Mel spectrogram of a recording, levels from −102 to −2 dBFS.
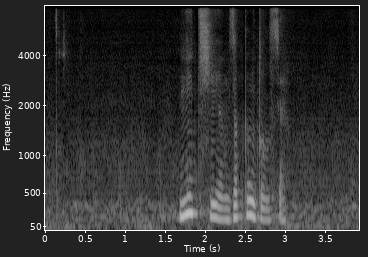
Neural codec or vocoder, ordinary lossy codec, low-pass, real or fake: codec, 16 kHz, 2 kbps, FreqCodec, smaller model; none; none; fake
